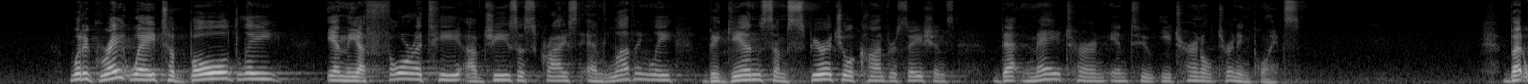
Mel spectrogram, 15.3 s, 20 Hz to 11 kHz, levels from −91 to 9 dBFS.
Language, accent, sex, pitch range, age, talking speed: English, American, male, 145-200 Hz, 50-69, 100 wpm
